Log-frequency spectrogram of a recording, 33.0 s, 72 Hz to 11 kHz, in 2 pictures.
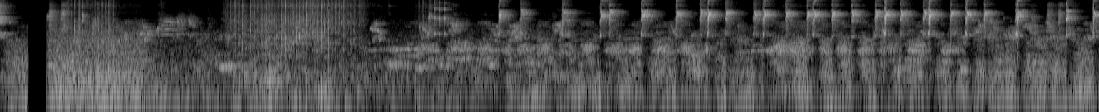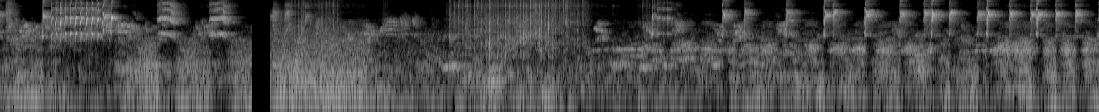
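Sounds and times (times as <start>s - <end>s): birds chirping high: 0.0s - 32.9s.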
